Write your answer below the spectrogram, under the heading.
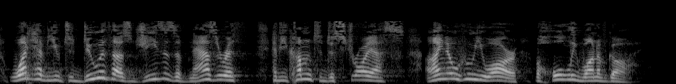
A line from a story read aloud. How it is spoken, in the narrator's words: he cried out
